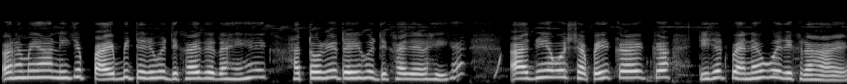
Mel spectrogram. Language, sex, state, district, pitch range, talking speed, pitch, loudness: Hindi, female, Maharashtra, Dhule, 255-315 Hz, 205 wpm, 285 Hz, -16 LUFS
